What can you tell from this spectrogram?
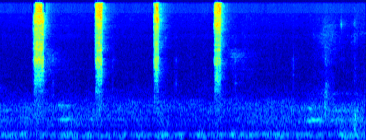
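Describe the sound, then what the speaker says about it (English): Four short, sharp bursts of cleaning liquid hiss out onto a car battery one after another at a steady pace over a low, continuous background hum. "And you just lightly spray it."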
